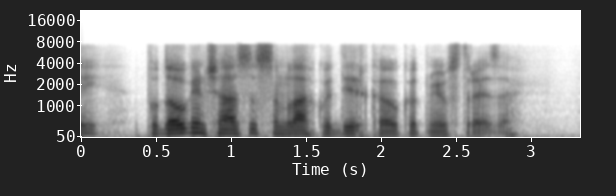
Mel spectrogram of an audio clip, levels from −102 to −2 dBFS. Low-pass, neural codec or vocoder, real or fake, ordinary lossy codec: 7.2 kHz; codec, 16 kHz, about 1 kbps, DyCAST, with the encoder's durations; fake; MP3, 64 kbps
